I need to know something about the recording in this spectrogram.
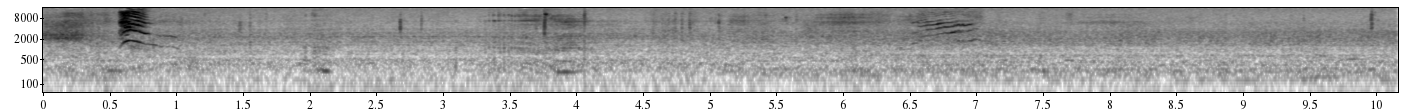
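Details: Young kittens of a litter playing indoors, one trying to bite another; two thin, high, quickly wavering mews, one early and one near the end, over a steady room hiss with a person talking softly.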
